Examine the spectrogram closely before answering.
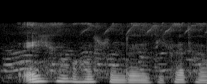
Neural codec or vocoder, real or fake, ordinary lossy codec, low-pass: none; real; AAC, 48 kbps; 7.2 kHz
